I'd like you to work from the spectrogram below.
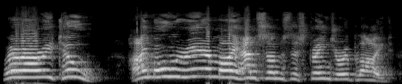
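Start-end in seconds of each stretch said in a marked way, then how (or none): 0.0-1.0 called out louder, pitched up, in Cornish dialect; shouted question. A narrator's reading. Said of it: "he shouted". 1.3-2.9 a louder, higher call back from afar; a drunk hollering back cheerfully. A narrator's reading. Drunk stranger calling back.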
